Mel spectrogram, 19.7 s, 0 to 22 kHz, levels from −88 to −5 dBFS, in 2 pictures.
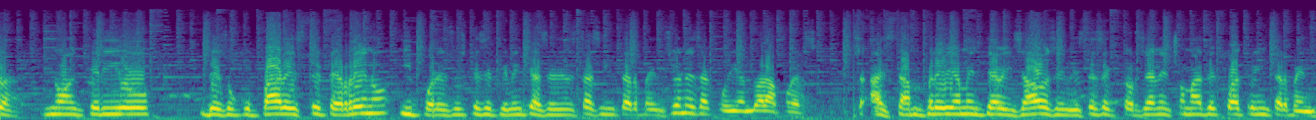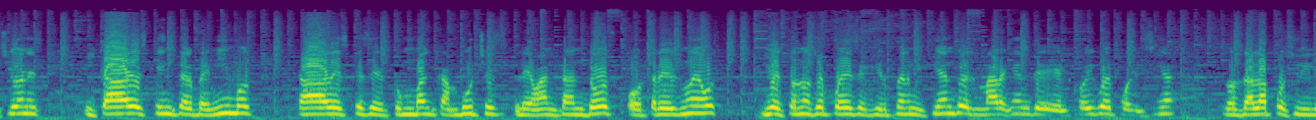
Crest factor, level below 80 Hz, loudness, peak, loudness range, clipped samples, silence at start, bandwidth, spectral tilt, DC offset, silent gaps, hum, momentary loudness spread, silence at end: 10 dB; -44 dBFS; -13 LUFS; -2 dBFS; 3 LU; under 0.1%; 0 s; 12 kHz; -8 dB/octave; under 0.1%; none; none; 7 LU; 0 s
